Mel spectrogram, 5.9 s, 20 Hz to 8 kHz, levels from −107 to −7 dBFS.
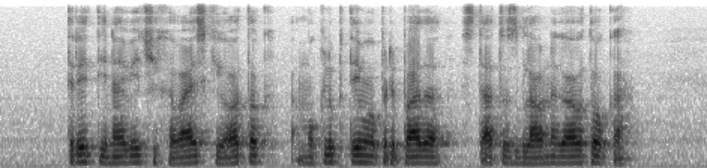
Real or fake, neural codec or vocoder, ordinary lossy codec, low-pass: real; none; none; 7.2 kHz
